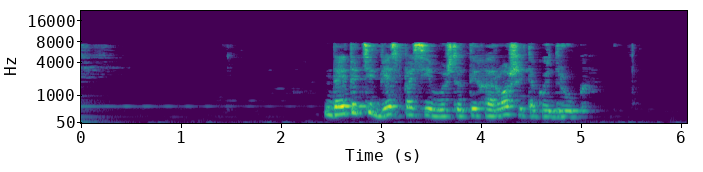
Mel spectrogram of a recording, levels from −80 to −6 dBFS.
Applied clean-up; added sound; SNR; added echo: classical method WPE with log-MMSE.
